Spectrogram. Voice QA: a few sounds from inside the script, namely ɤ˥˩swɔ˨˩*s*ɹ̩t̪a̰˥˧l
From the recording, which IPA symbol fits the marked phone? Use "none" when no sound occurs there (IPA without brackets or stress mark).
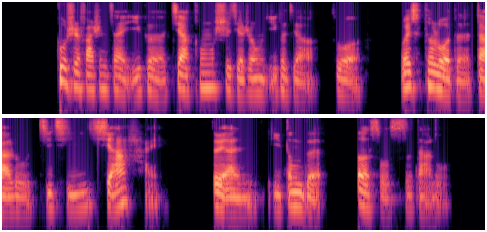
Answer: s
